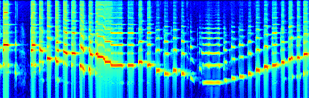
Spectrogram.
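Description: Tin whistle (penny whistle) in D played as a scale in short, separately tongued notes: down through its two-octave range to the low D, held briefly, then back up toward the top.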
